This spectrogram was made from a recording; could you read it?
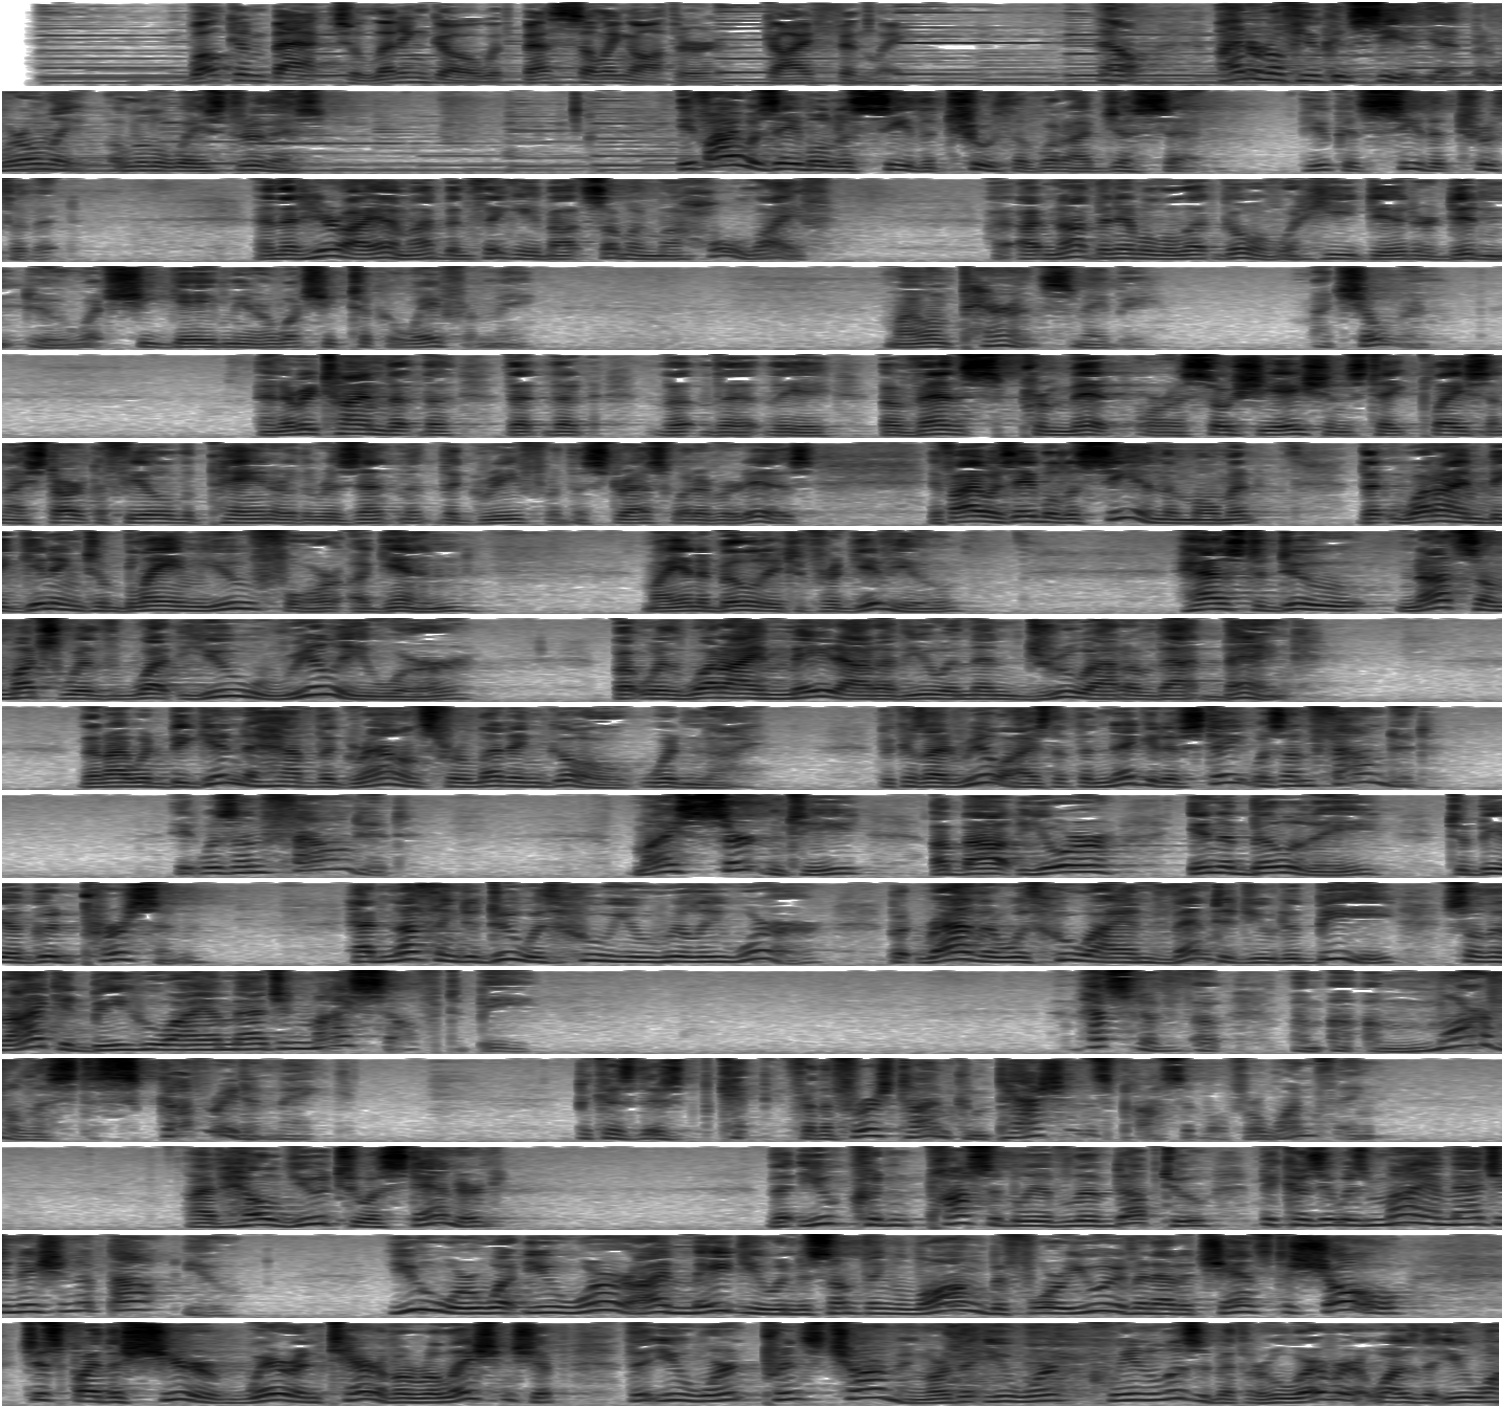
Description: Subscribe Talk Show Letting Go with Guy Finley Show Host Guy Finley GUY FINLEY’s encouraging and accessible message is one of the true bright lights in our world today.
